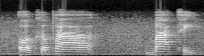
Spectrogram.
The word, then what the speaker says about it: Kapalbhati: It is called Kapabhati or Kapalbhati. It's spelled Capalbhati.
